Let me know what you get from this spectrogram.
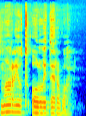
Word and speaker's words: Marjut Ollitervo: So, Marjut, please, for the record, just tell us the correct pronunciation of your name. – It's Marjut Ollitervo.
